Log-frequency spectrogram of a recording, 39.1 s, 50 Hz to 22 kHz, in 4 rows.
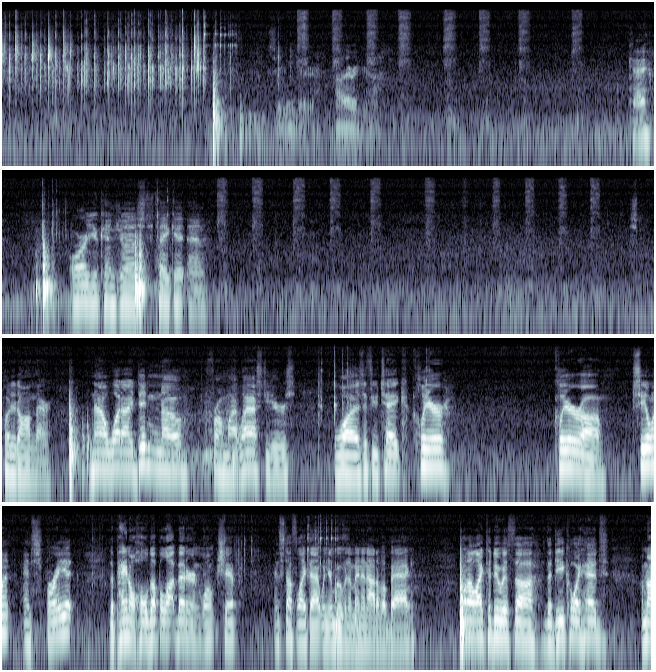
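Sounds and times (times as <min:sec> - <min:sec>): spray can ball rattling: 0:00.0 - 0:03.6.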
